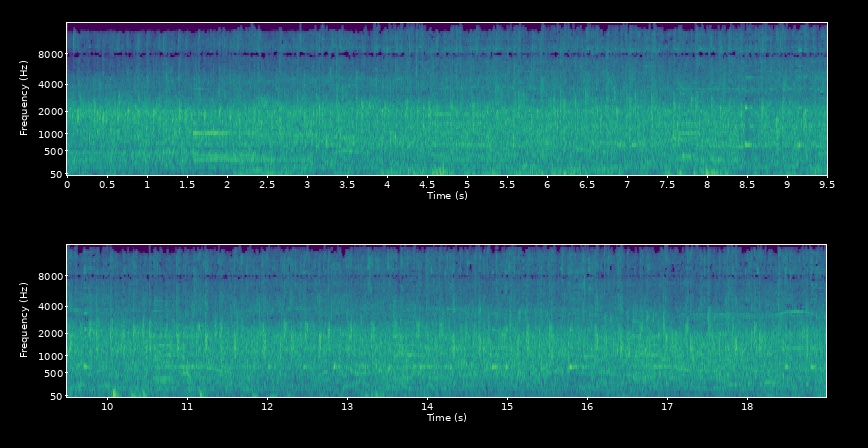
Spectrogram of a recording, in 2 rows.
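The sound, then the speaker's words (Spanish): Sustained applause from people on balconies at 8 in the evening, cheering on healthcare staff during a health crisis: many people clapping at once, a dense, steady crackle of hands that stays loud and even for the whole stretch, with faint cheering mixed in. “Todos los días a las 8 de la tarde se escuchan estos aplausos en los balcones.”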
